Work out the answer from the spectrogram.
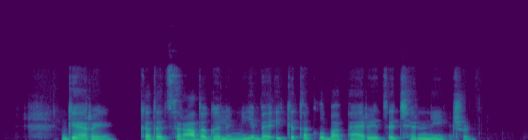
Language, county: Lithuanian, Klaipėda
